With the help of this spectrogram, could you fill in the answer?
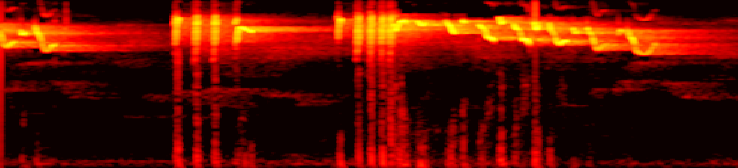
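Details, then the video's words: Kolibri muncang sunbird, kept caged for song training: short high whistles and quick rattles build into a long shrill twittering phrase with stepped notes dropping in pitch toward the end. "Kolibri Muncang Gacor Dor untuk Masteran dan Pikat Ampuh"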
